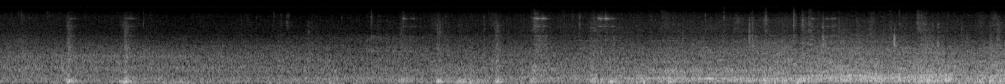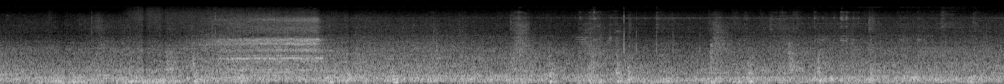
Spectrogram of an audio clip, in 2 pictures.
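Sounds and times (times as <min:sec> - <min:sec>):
train wheels rumbling on rail: 0:00.1 - 0:20.0
high wheel squeal: 0:12.0 - 0:13.4.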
